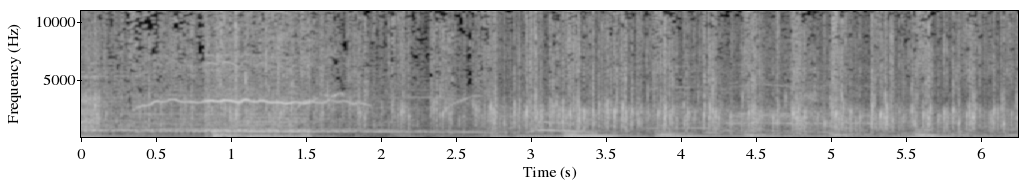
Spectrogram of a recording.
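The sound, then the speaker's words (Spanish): A studio audience at a live recording in an auditorium applauds in a steady, loud wash of clapping, with voices and shouts mixed into the crowd noise. “Un público que tenemos para la grabación de hoy que suena así de potente.”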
